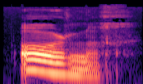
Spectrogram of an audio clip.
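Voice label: "oirleach", Scottish Gaelic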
